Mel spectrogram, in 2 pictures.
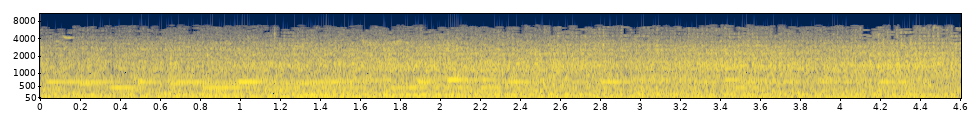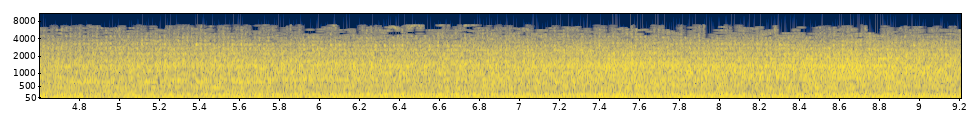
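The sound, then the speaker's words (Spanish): A tractor engine runs steadily throughout among fields, a loud, continuous low mechanical drone with a droning hum and rumble that stays constant and unbroken. “Sin ser visto y aparentemente impávido ante el ruido de un tractor.”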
